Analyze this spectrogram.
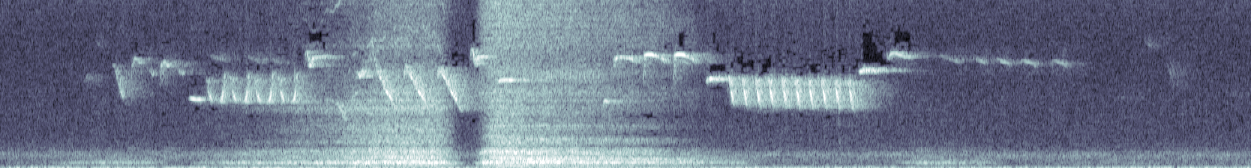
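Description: Faint birdsong of high rapid trills and short chirps, with a person breathing in and then out close to the microphone about two to four seconds in.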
